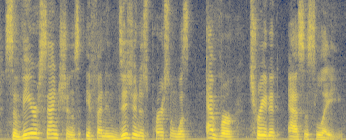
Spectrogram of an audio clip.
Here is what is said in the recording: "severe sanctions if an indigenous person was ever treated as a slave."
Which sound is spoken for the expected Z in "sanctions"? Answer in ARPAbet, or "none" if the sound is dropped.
Z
